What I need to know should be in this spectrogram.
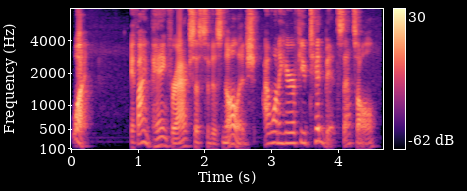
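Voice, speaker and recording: A man narrating plays a middle-aged father in an audiobook story. He is fond of his family and quick with a joke. His delivery is eager and earnest. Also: a little high, very animated, bright, forceful tone, slightly rough, pitched above the performer's own voice, exaggerated voice. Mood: playful encouraging.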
